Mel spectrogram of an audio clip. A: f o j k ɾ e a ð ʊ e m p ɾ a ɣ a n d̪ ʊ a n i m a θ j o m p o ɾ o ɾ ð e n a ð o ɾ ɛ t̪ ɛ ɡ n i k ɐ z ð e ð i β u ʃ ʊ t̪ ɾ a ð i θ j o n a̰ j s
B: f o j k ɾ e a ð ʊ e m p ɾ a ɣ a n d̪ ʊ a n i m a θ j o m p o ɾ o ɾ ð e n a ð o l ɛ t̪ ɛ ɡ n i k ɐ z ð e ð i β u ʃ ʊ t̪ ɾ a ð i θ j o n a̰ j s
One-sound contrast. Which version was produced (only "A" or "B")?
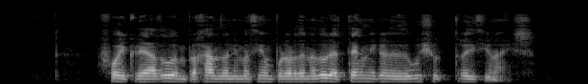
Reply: A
